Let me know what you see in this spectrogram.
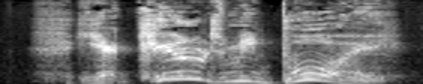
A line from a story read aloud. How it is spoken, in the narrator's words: the dwarf bellowed, Bruner's rage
